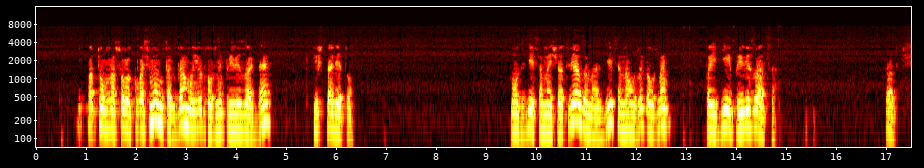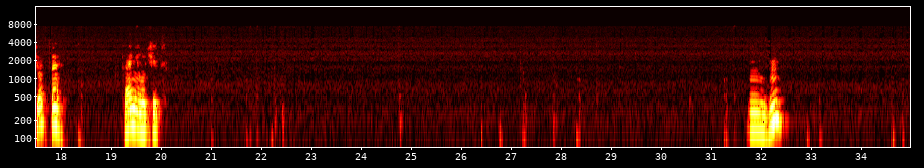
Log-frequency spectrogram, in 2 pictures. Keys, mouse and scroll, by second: 0.7 click, 2.3 click, 3.5 shift+click, 5.2 click, 7.2-11.9 drag, 13.0 click, 14.0-15.0 middle drag, 15.5 g, 18.5-19.7 scroll up 1, 19.8 g, 22.5-24.9 middle drag, 24.9-26.4 scroll down 1, 27.5-27.9 scroll up 1, 28.5 scroll up 1, 28.8-31.4 scroll down 1, 31.4 click, 34.7 click.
